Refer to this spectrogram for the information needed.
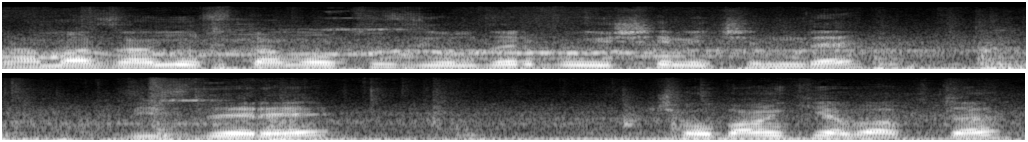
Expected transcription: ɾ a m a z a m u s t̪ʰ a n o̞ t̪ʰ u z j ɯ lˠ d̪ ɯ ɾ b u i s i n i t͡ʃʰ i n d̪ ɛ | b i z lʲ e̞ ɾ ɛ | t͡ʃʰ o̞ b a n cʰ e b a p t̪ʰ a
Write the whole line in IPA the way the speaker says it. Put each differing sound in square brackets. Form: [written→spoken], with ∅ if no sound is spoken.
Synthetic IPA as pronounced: ɾ a m a z a [m→n] u s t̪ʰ a [n→m] o̞ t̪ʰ u z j ɯ lˠ d̪ ɯ ɾ b u i [s→ʃ] i n i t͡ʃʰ i n d̪ ɛ | b i z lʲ e̞ ɾ ɛ | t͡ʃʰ o̞ b a n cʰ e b a p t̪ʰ a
